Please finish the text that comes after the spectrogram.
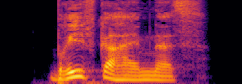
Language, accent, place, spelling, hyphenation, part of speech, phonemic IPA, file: German, Germany, Berlin, Briefgeheimnis, Brief‧ge‧heim‧nis, noun, /ˈbʁiːfɡəˌhaɪ̯mnɪs/, De-Briefgeheimnis.ogg
- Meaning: secrecy of correspondence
